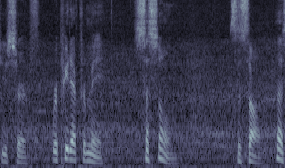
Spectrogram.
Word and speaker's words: Sasson: Sasson.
